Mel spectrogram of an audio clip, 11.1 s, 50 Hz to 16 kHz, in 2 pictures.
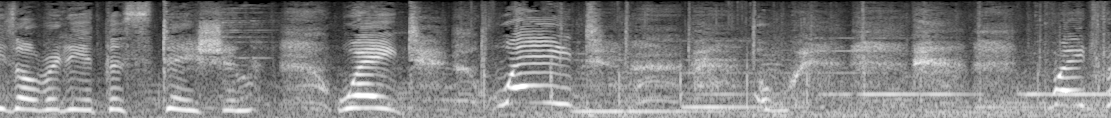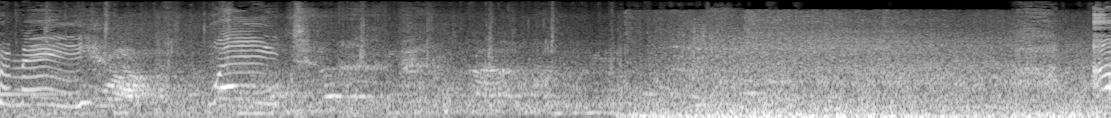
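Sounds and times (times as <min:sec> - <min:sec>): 
speech: 0:00.0 - 0:08.3
explosion with deep heavy rumble: 0:08.6 - 0:11.1.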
